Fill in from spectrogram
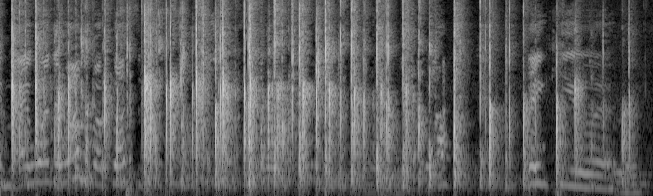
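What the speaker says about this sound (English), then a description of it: "I want a round of applause" Audience at a conference clapping in a sustained round of applause, dense overlapping hand claps with voices talking and calling out over them.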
